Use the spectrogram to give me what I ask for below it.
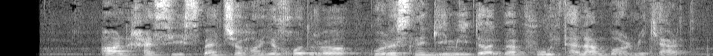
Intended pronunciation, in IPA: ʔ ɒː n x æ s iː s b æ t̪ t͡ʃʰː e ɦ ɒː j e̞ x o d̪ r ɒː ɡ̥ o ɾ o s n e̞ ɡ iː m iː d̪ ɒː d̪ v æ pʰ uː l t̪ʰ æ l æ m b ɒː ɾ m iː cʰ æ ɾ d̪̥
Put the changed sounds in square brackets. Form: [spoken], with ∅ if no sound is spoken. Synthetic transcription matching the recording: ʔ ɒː n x æ s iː s b æ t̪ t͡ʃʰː e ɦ ɒː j e̞ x o d̪ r ɒː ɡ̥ o ɾ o s n e̞ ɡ iː m iː d̪ ɒː d̪ v æ pʰ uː l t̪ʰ æ l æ m b ɒː ɾ m iː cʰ æ ɾ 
